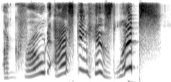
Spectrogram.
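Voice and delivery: high, slow disbelief; incredulous. Real, not acted. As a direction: stretch it out in disbelief. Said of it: "incredulous reread".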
